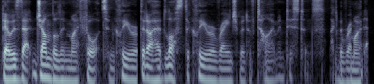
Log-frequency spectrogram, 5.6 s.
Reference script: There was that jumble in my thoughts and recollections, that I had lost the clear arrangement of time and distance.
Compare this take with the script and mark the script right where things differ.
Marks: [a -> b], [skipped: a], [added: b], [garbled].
There was that jumble in my thoughts and [recollections, -> clear] that I had lost the clear arrangement of time and distance. [garbled]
